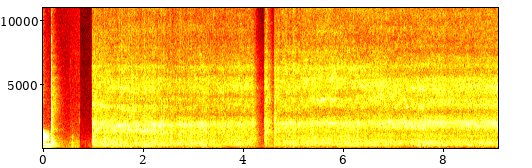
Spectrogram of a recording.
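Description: An electric food chopper whirs steadily.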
